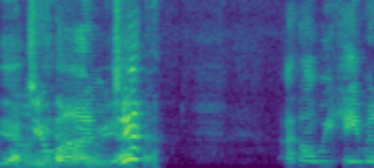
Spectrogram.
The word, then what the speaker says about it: Jumanji: Jumanji. That's how you pronounce it.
